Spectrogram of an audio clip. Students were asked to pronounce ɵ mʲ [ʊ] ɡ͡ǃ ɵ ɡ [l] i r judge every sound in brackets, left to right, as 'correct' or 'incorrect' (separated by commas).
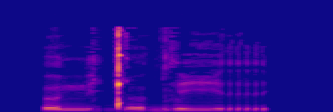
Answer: correct, correct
